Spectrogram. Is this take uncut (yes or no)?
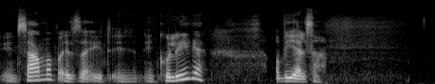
yes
